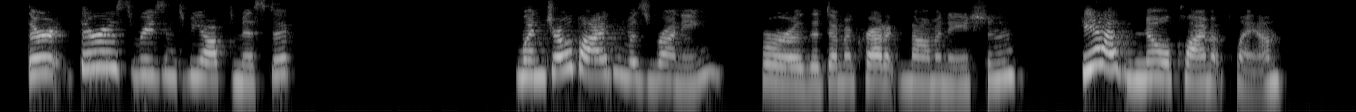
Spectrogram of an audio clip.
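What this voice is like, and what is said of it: Voice giving out, strained. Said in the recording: “now I'm losing my voice.”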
